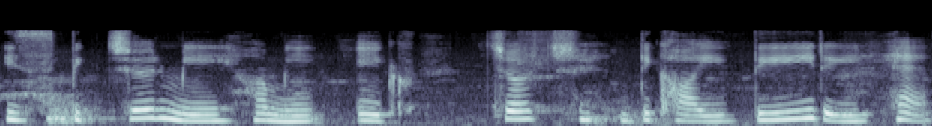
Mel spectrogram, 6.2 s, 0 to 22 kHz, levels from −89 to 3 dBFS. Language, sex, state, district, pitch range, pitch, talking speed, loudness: Hindi, female, Punjab, Fazilka, 185-240 Hz, 210 Hz, 95 wpm, -14 LUFS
